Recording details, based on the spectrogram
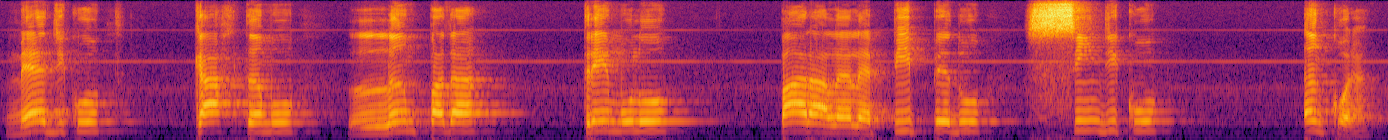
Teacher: Palavras proparoxítonas são aquelas que apresentam a sílaba tônica na antepenúltima posição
